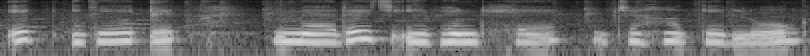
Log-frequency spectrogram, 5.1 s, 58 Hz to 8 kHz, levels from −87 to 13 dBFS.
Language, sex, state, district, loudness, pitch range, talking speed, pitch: Hindi, female, Odisha, Malkangiri, -15 LUFS, 200-230 Hz, 105 wpm, 205 Hz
